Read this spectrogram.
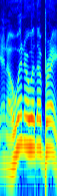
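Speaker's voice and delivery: mock thrilled, very high-pitched, excited announcer voice. Retelling a blooper where the other speaker announced a winner, imitating an excited call. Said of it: "You were excited".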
